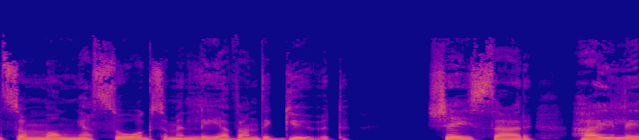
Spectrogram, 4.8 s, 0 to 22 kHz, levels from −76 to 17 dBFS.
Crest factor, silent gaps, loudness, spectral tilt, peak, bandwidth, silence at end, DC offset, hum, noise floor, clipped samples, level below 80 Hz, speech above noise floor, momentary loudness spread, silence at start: 14 dB; none; -20 LUFS; -5.5 dB/octave; -6 dBFS; 16.5 kHz; 0 s; under 0.1%; none; -69 dBFS; under 0.1%; -66 dBFS; 49 dB; 10 LU; 0 s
